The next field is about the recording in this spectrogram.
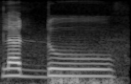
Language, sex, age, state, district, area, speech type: Urdu, female, 60+, Bihar, Darbhanga, rural, spontaneous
